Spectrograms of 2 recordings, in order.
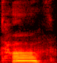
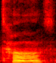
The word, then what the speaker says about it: Thoth: of pronouncing it as thoth not toss because there's a th at the beginning so i don't understand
